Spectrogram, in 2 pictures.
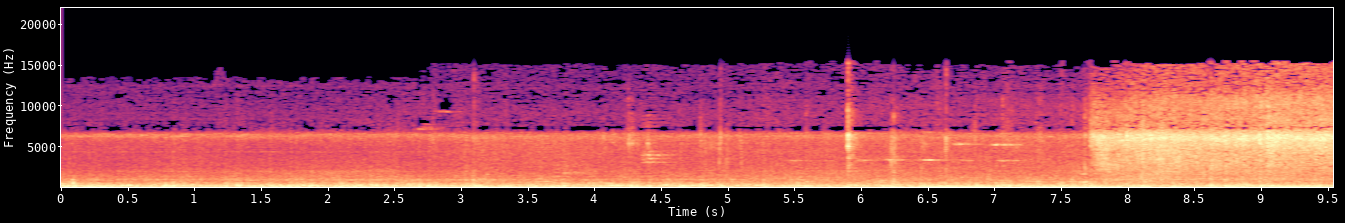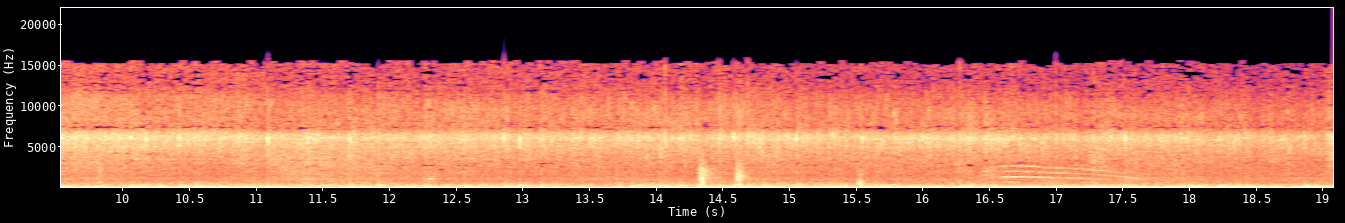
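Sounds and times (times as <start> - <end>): hot oil sizzling: 7.7 - 19.0.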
